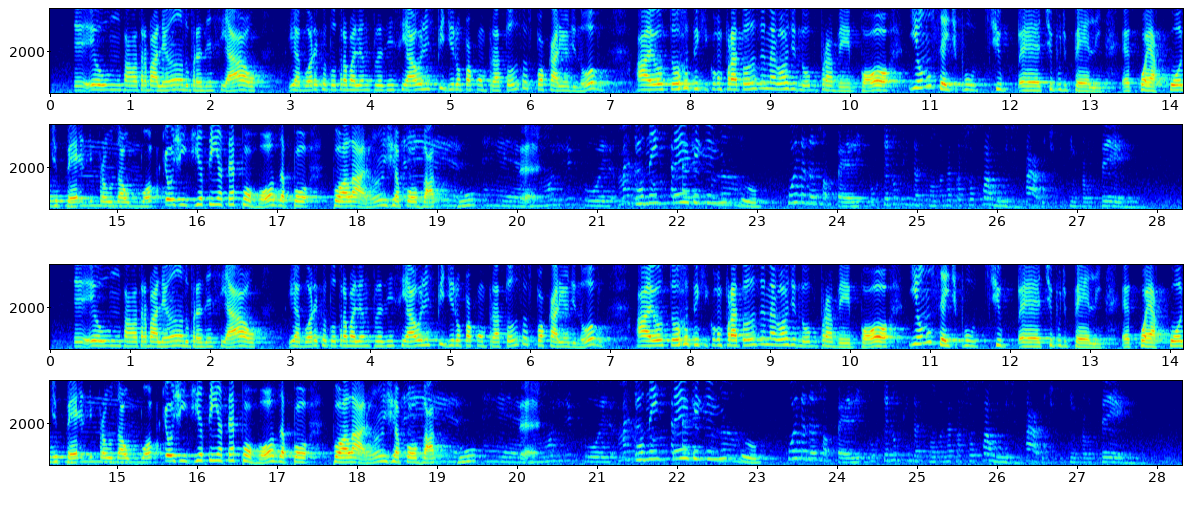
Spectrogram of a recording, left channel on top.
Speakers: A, on the right (about 65°); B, on the left (about 70°).
A: eu não tava trabalhando presencial. E agora que eu tô trabalhando presencial, eles pediram pra comprar todas essas porcarias de novo. Aí eu tô, <laughs> eu tenho que comprar todo esse negócio de novo pra ver pó. E eu não sei, tipo, tipo, é, tipo de pele, é, qual é a cor
B: uhum.
A: de pele pra usar o pó, porque hoje em dia tem até pó rosa, pó, pó laranja,
B: É,
A: pó azul.
B: é
A: É,
B: um monte de coisa. Mas não,
A: eu nem
B: não se
A: sei
B: apega
A: o que
B: a isso,
A: que é
B: não.
A: isso.
B: Cuida da sua pele, porque no fim das contas é pra sua saúde, sabe? Tipo assim, pra você,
